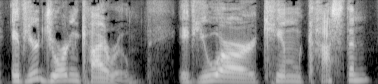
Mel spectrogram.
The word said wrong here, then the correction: Klim Kostin: isn't that Kostin? – Klim Kostin. – Klim Kostin, yeah. Don't get his name wrong.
